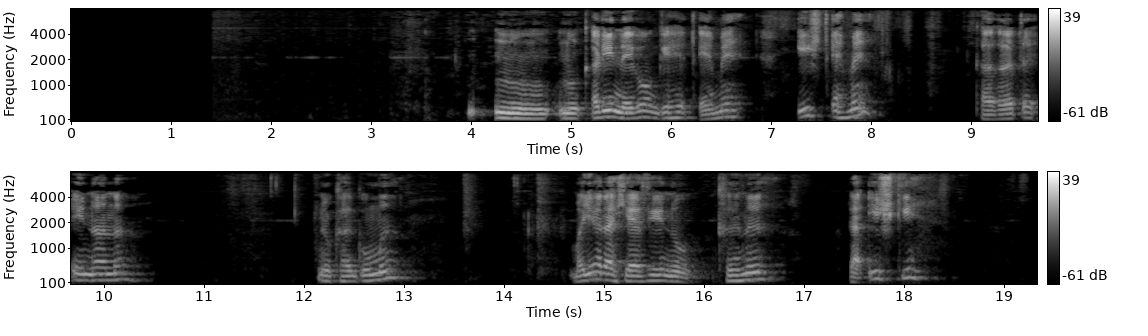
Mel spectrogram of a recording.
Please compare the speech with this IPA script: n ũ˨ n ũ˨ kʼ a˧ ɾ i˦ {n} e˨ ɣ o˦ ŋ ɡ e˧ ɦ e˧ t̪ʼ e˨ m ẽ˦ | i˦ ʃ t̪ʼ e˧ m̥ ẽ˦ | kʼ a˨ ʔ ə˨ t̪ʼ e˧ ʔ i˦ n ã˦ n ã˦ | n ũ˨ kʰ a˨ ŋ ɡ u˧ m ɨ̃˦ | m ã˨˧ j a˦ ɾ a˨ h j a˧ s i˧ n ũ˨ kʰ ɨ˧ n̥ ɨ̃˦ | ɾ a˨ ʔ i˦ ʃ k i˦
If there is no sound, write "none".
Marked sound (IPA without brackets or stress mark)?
n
